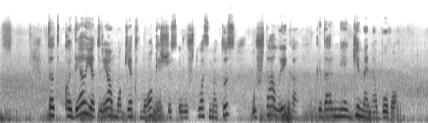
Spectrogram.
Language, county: Lithuanian, Vilnius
